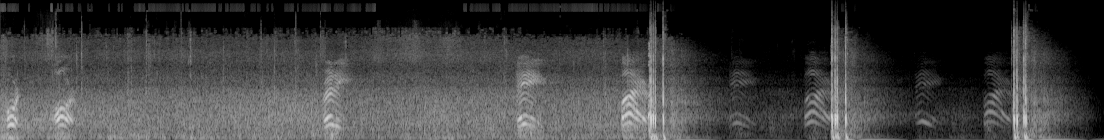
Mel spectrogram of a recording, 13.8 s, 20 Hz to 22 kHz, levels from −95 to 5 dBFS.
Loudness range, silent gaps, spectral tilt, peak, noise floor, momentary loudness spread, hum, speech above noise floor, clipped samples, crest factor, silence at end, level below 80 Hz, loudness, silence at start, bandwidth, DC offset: 6 LU; none; -4.5 dB/octave; -4 dBFS; -64 dBFS; 19 LU; none; 44 dB; under 0.1%; 22 dB; 0.35 s; -44 dBFS; -24 LUFS; 0 s; over 20 kHz; under 0.1%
